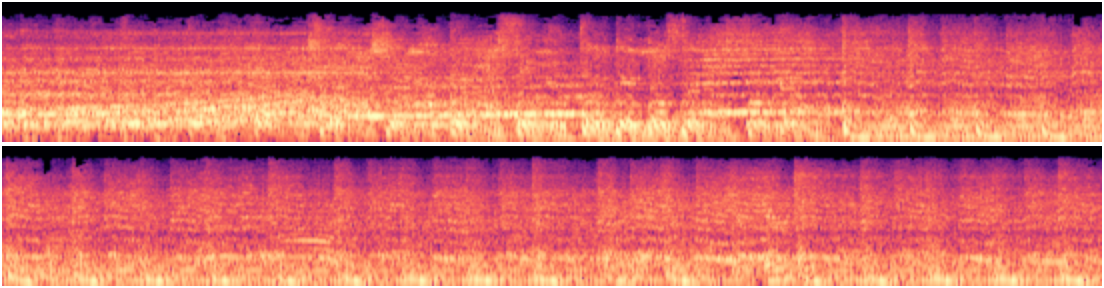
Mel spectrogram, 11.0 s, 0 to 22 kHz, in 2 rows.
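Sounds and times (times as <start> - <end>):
synth line sweeping upward: 0.0 - 5.2
hardcore dance music: 0.0 - 11.0.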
